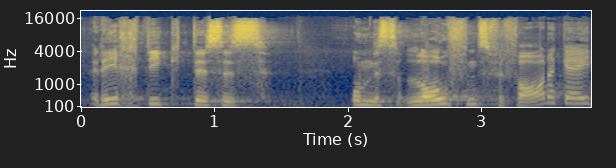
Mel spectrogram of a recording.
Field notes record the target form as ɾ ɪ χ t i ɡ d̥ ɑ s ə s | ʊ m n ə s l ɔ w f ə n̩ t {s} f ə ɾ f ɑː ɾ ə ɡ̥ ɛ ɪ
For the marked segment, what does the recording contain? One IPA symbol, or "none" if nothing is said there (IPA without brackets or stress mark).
s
